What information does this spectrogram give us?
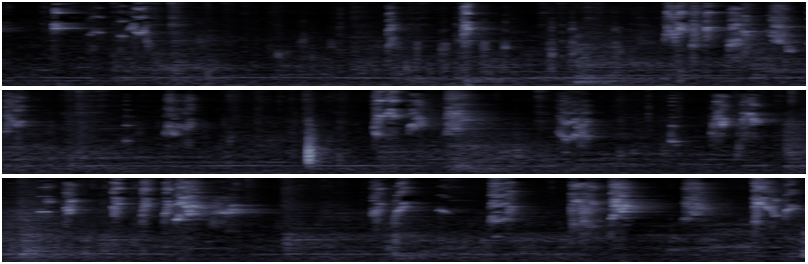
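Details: Several lovebirds chatter in the morning with dense, overlapping sharp high chirps and squeaks, fast and irregular throughout, forming a busy continuous twitter.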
